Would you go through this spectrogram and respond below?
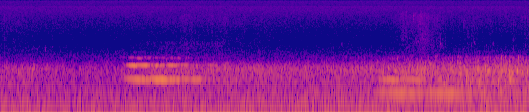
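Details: Whales singing, with a pure sustained tone stacked in several harmonics around the third second, quiet rumble between, then another long low moaning note near the end, the whole set against steady dull underwater hiss.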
